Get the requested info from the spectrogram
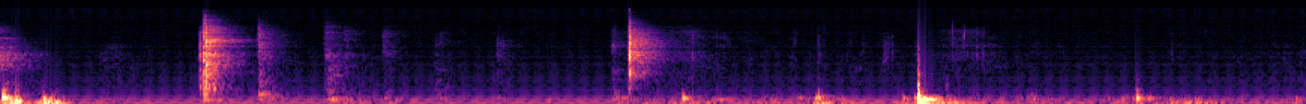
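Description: Plastic toy gun being clicked: a handful of scattered sharp clicks, with one louder thump about two-thirds of the way through. A steady electrical hum runs underneath.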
